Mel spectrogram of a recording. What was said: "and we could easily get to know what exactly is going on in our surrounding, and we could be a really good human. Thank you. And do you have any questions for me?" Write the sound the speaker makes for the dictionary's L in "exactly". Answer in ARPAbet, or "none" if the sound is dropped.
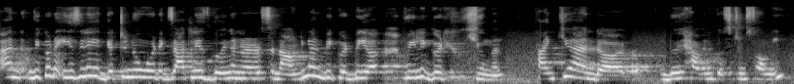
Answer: L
